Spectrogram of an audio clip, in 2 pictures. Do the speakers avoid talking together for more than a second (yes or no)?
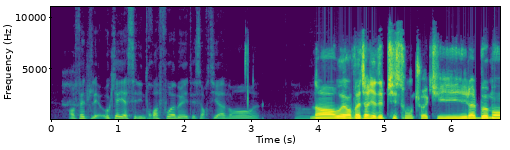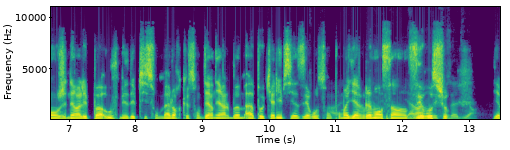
no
